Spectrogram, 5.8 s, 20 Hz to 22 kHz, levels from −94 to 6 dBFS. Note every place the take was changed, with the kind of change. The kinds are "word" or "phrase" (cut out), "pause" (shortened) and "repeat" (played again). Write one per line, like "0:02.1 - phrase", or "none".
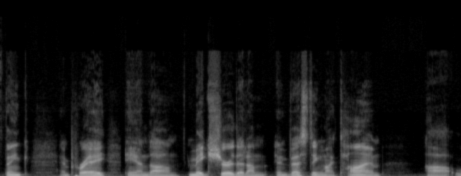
0:01.5 - pause
0:02.3 - pause

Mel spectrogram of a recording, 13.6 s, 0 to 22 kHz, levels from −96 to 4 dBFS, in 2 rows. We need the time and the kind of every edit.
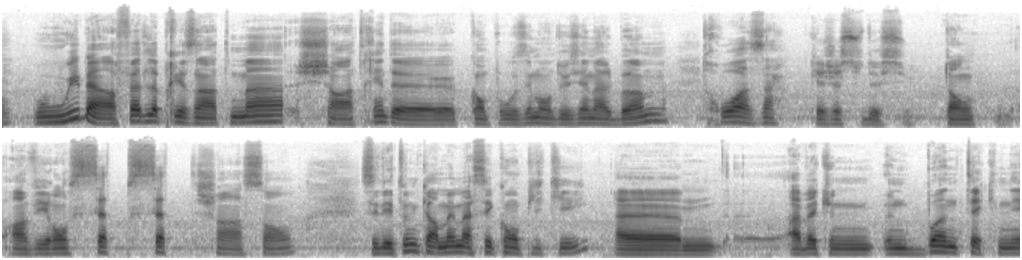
0:01.9 - word
0:04.6 - phrase
0:06.2 - pause
0:07.6 - repeat
0:10.8 - pause

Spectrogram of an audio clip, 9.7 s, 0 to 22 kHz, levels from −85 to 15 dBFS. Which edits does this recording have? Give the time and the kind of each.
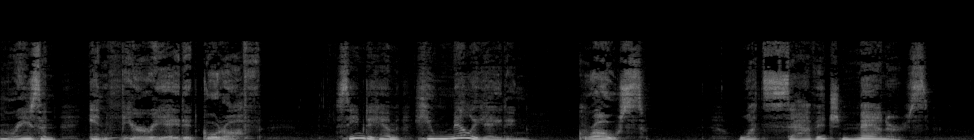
none

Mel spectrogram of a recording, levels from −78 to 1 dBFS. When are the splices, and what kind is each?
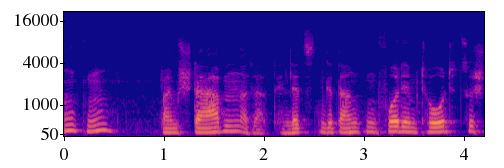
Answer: none

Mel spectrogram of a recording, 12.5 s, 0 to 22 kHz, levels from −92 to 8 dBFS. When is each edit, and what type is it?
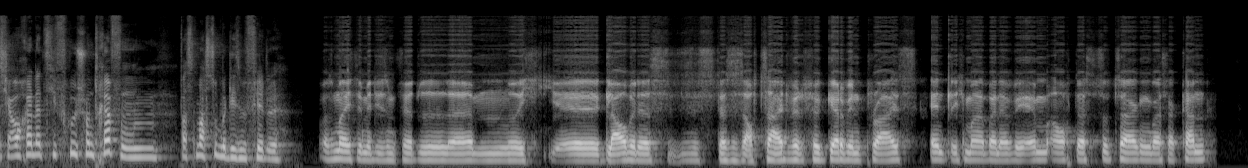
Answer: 0:03.0 - pause
0:05.1 - word
0:09.2 - pause

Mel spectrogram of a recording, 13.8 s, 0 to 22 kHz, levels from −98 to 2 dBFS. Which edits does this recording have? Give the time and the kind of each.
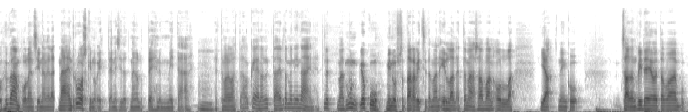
0:01.1 - word
0:06.4 - word
0:06.9 - word
0:12.7 - word

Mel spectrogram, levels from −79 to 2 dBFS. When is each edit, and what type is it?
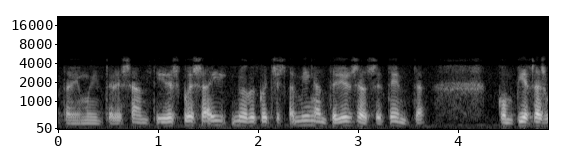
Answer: none

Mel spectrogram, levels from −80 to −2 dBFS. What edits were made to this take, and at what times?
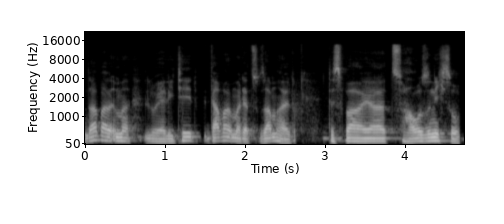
none

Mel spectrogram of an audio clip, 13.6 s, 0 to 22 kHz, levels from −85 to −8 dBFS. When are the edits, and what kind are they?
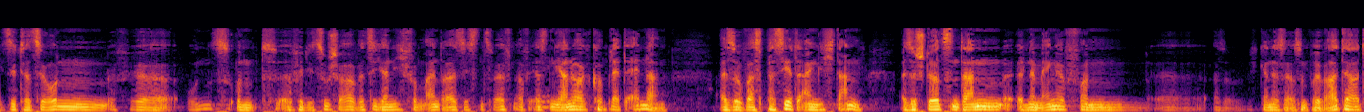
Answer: none

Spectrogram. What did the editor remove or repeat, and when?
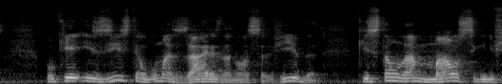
none

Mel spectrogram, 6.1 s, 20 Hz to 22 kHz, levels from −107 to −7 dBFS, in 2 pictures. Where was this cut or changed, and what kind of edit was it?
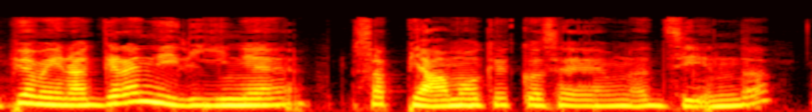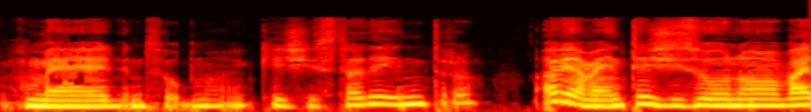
0:03.0 - pause
0:03.5 - word

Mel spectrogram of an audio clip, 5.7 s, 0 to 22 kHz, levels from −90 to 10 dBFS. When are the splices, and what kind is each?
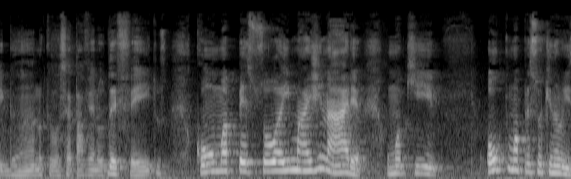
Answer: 0:01.1 - phrase
0:04.0 - word

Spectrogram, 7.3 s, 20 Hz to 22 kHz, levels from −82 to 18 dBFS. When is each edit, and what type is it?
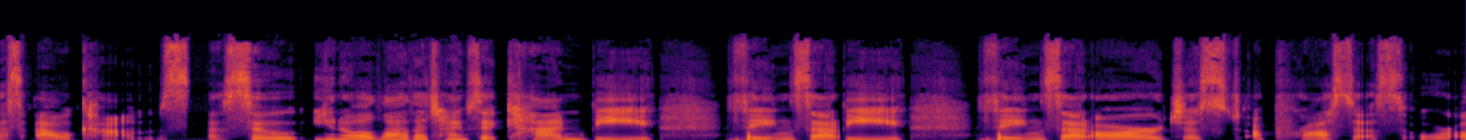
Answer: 0:01.0 - pause
0:04.2 - repeat

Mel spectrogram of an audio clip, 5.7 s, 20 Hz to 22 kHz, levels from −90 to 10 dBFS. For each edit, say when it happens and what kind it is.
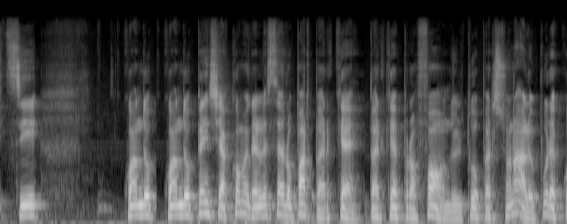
0:01.6 - repeat
0:02.5 - word
0:03.1 - phrase
0:03.6 - word

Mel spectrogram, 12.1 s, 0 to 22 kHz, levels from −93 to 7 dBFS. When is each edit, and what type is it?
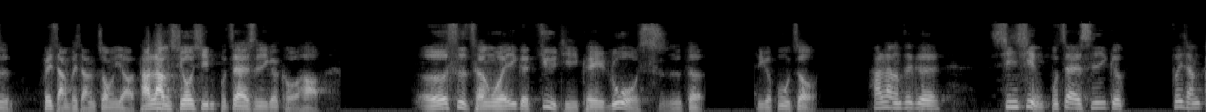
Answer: none

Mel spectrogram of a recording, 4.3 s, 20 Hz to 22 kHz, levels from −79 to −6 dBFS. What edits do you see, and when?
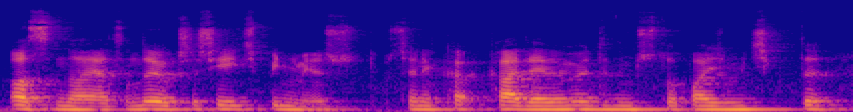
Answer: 0:01.9 - pause

